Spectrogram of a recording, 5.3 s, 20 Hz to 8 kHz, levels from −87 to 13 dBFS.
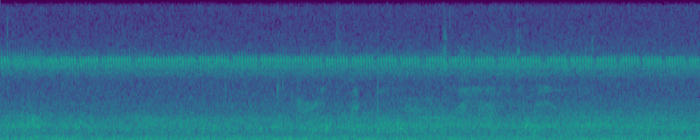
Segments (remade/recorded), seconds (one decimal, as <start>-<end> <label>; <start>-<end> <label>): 0.0-2.0 remade; 2.0-5.3 recorded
